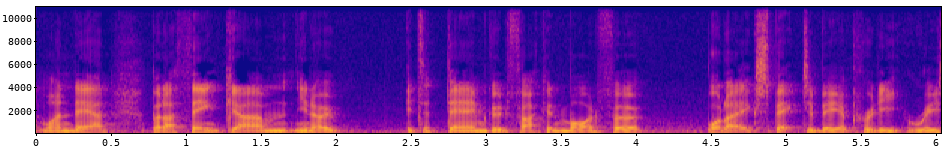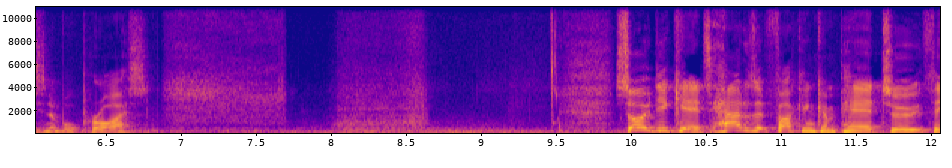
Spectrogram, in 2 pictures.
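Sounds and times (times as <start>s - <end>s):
air hissing through vape atomiser: 6.8s - 8.8s
breathy exhale of vapour: 6.9s - 9.9s.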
